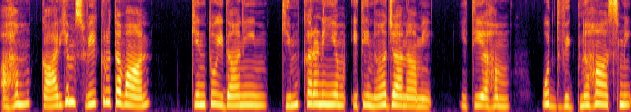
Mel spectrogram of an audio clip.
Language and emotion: Sanskrit, fearful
